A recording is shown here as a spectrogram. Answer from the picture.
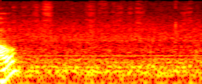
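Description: Felt-tip marker writing on a whiteboard: faint rubbing strokes as a numeral and a word are written.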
